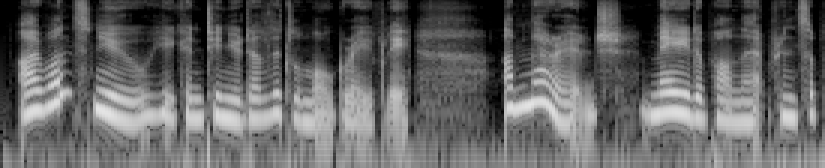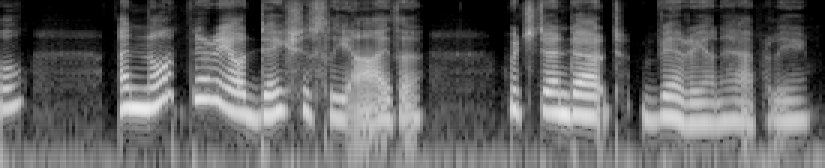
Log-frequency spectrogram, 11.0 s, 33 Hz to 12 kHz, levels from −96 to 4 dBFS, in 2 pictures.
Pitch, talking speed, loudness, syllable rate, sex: 225 Hz, 135 wpm, -18 LUFS, 5.1 syllables/s, female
